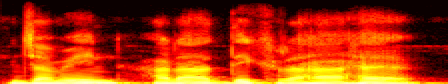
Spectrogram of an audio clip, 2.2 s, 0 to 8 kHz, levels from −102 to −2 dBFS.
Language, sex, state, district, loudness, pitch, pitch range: Hindi, male, Bihar, Patna, -13 LUFS, 125 Hz, 120-135 Hz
